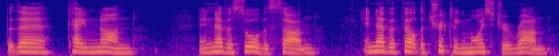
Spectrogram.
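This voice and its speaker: A woman reading narrative poetry aloud, with measured, expressive and dramatic phrasing. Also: medium pitch. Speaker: poetry reader.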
